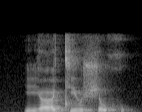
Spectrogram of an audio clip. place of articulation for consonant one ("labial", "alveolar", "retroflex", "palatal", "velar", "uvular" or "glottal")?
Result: palatal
